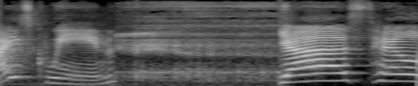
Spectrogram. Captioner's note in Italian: sorseggia il tè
